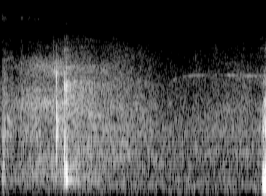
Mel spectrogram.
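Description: A single short click about half a second in, then faint room hiss.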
